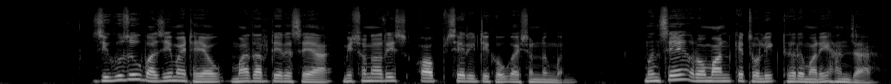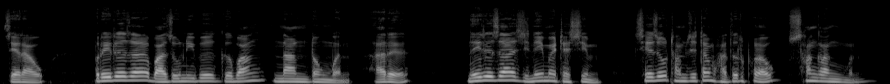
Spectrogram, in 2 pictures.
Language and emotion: Bodo, neutral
